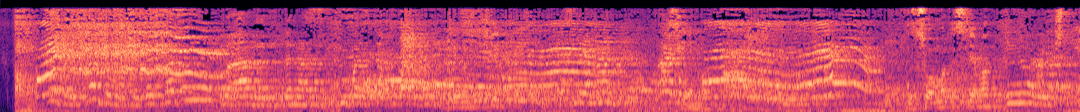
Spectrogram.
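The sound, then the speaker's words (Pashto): Infants cry in the children's ward of Mirwais Hospital in Kandahar, where children with seasonal respiratory illnesses are treated. Loud, wavering wails rise and fall and overlap continuously from start to end. “دا د کندهار په میرویس روغتون کې د ماشومان واټ دی.”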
